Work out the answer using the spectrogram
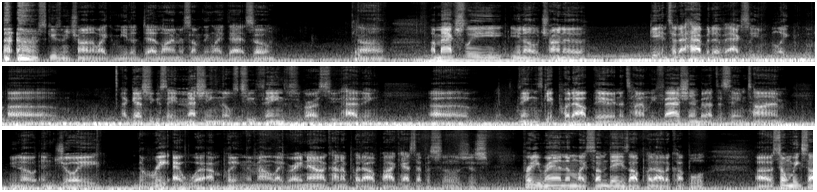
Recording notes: I recorded this in my car so please disregard any annoying background noise.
